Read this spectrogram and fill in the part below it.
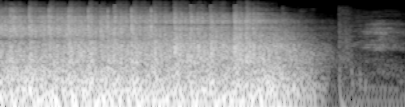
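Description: Rapid automatic gunfire in the mobile shooter BGMI, a loud dense burst of shots over a couple of seconds that cuts off abruptly near the end.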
